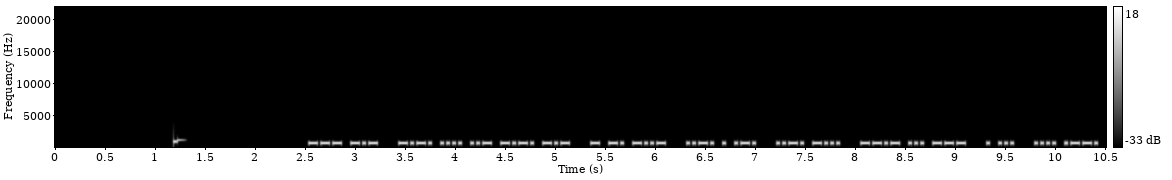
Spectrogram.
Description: Morse code, heard as a keyed tone, about 40 wpm, 700 Hz. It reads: OK CHUCK TNX FER FB QSO ES HP
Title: Practice QSO - Exchange 4 - Ending - 40wpm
